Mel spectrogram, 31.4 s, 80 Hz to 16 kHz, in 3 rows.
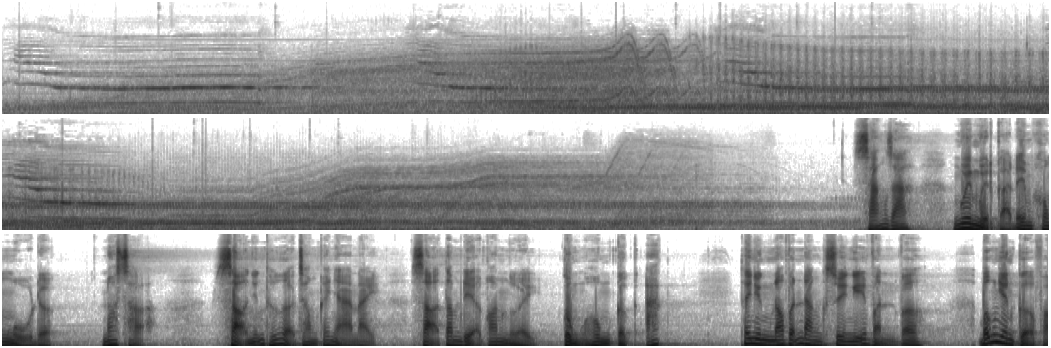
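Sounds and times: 
cat meowing mournfully on a courtyard wall at night: 0.0 - 5.1, 6.2 - 12.1
speech: 19.1 - 22.5, 23.1 - 27.6, 28.4 - 31.3.

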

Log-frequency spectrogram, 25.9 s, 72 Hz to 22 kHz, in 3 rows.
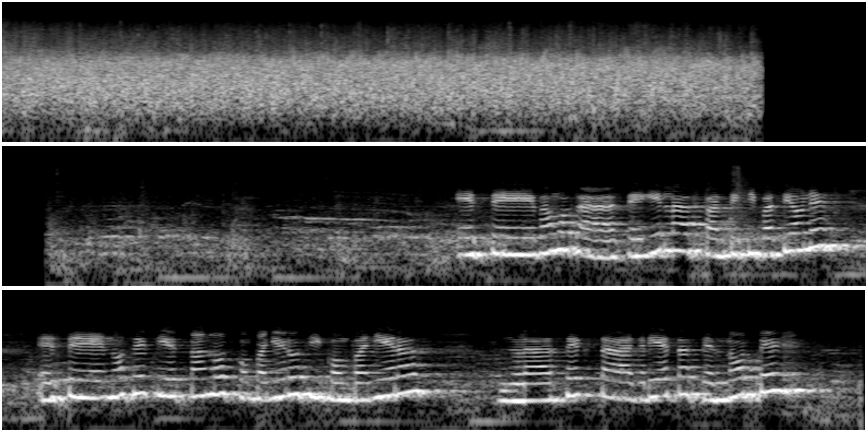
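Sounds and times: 
audience applause at a gathering of resistance groups: 0.0 - 7.7
murmuring voices: 9.3 - 14.0
speech: 14.8 - 21.6, 22.3 - 25.6.

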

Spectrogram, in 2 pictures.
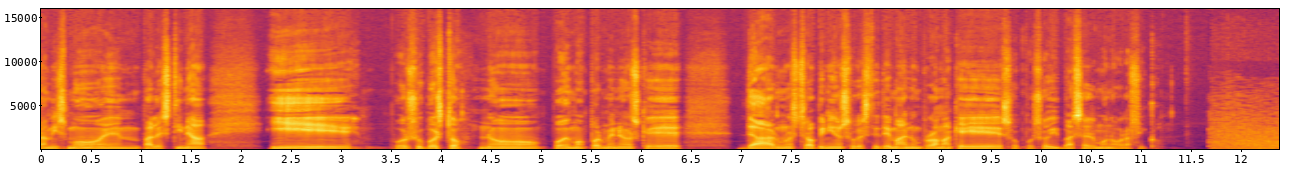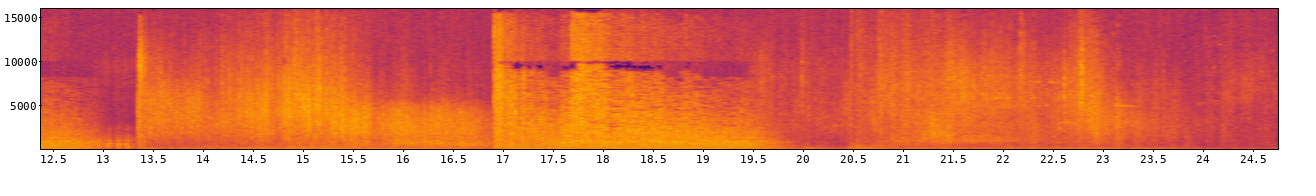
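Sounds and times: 
speech: 0.0 - 11.9
explosions over Gaza: 11.7 - 24.7.

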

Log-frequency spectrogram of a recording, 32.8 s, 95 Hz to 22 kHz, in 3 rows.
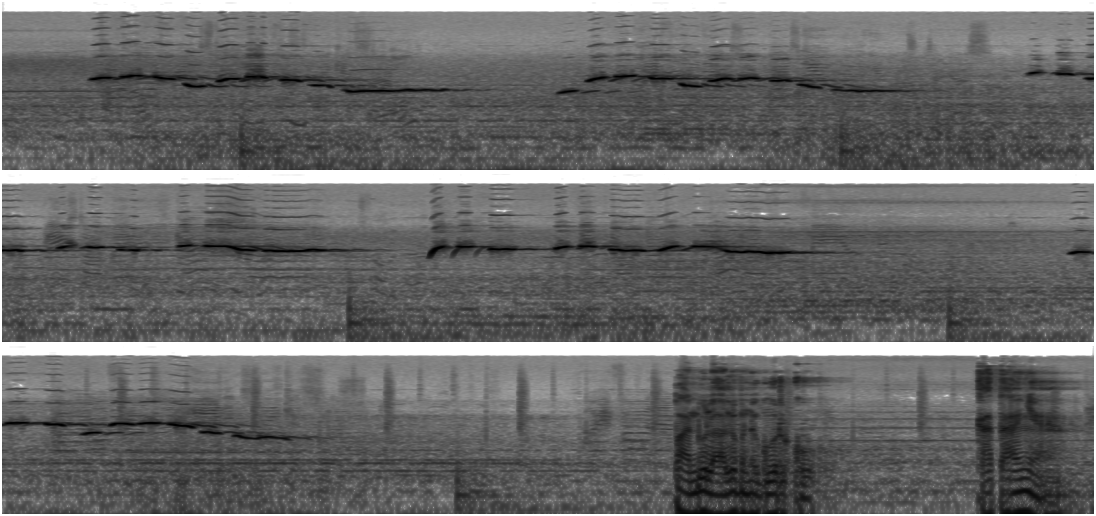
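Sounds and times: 
faint music playing softly on a radio inside a house: 0.0 - 32.7
person whistling along to a song inside a house: 0.9 - 4.7, 5.6 - 9.3, 10.2 - 14.6, 15.2 - 19.5, 21.6 - 25.2
speech: 28.7 - 30.0, 32.0 - 32.5.

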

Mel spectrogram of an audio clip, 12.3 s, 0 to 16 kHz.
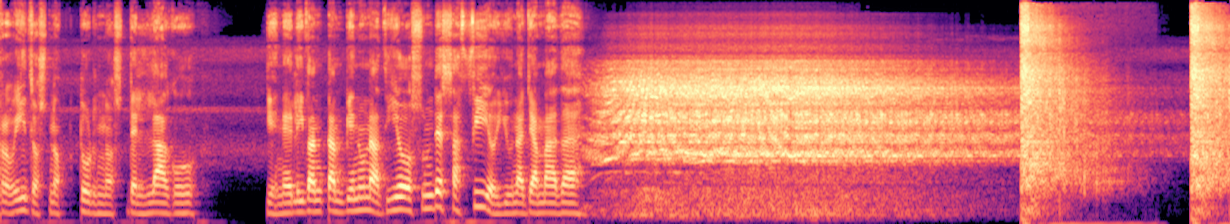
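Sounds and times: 
speech: 0.0 - 6.6
loud rushing roar: 5.8 - 11.6
shotgun double blast: 10.2 - 12.2.

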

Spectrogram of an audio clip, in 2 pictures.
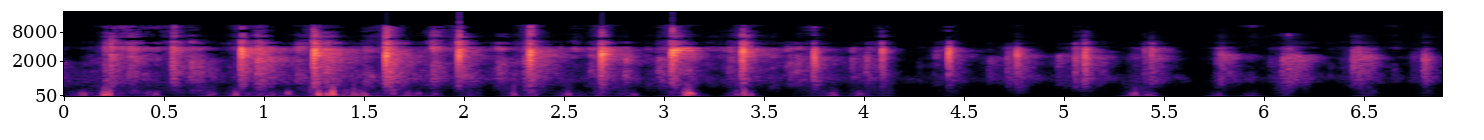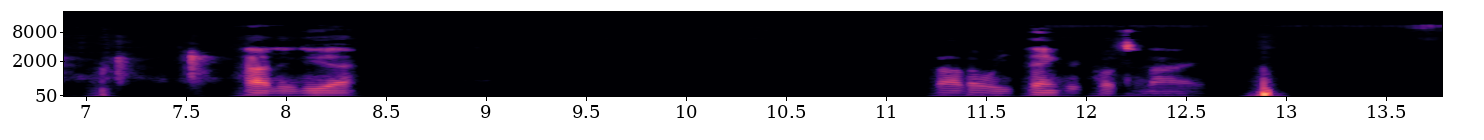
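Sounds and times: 
church audience clapping to welcome a pastor: 0.0 - 7.8
speech: 7.8 - 8.4, 11.2 - 12.6.

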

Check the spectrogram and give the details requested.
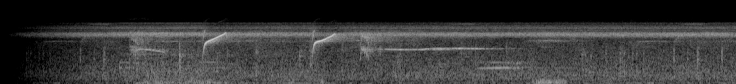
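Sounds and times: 
continuous shrill insect-like drone: 0.3 - 7.3
bird song of rising and level whistles: 3.1 - 5.3.

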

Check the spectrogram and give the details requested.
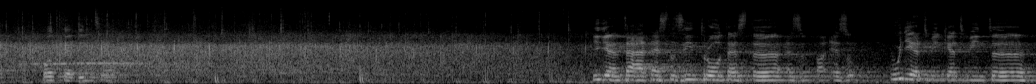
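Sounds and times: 
applause for a guest who sang an intro song: 0.0 - 6.1
speech: 0.4 - 1.4, 5.9 - 10.3.

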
